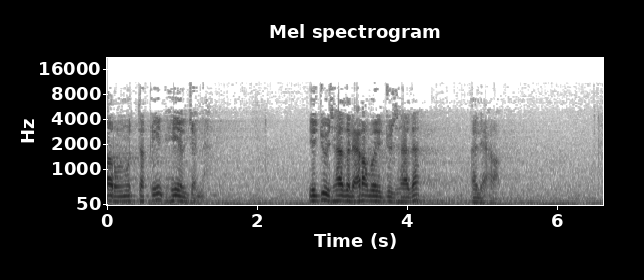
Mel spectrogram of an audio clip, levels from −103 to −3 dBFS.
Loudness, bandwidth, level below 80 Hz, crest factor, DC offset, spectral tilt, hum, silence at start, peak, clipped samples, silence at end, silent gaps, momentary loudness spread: -22 LUFS; 11 kHz; -42 dBFS; 20 dB; under 0.1%; -6 dB/octave; 50 Hz at -40 dBFS; 0 s; -4 dBFS; under 0.1%; 0 s; none; 23 LU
